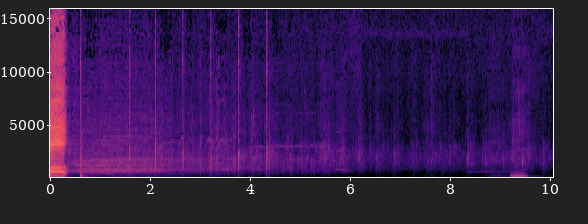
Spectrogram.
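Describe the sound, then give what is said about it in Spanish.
A crowd bursts into applause and cheering for the Lord, dense clapping mixed with sustained shouts, gradually thinning out over several seconds; a brief loud vocal cry rises near the end. “Dele aplauso al Señor quien vive en este lugar y dele voz de júbilo.”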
